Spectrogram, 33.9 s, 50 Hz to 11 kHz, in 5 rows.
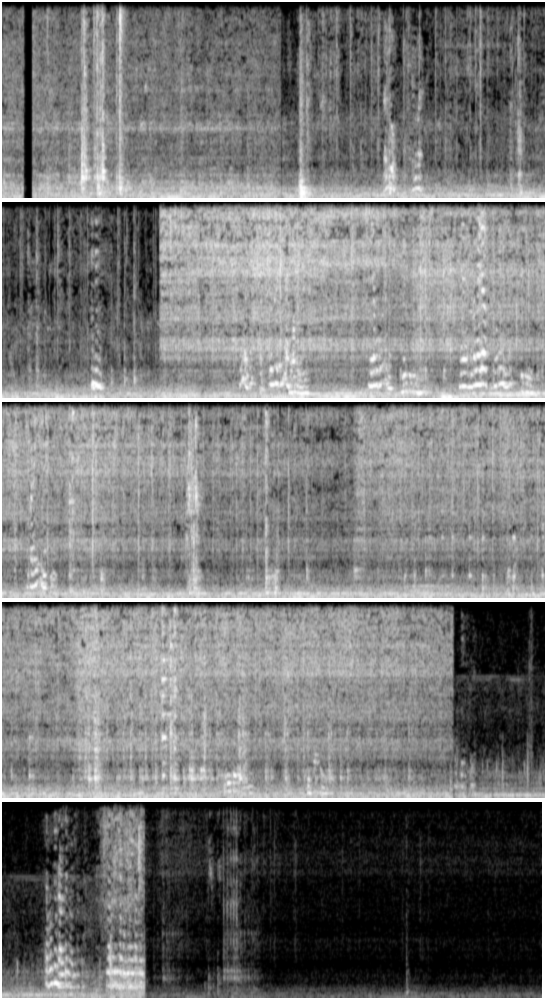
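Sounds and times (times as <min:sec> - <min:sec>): food sizzling in hot oil: 0:03.9 - 0:26.0
kitchen utensils clicking and knocking: 0:18.5 - 0:25.6.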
